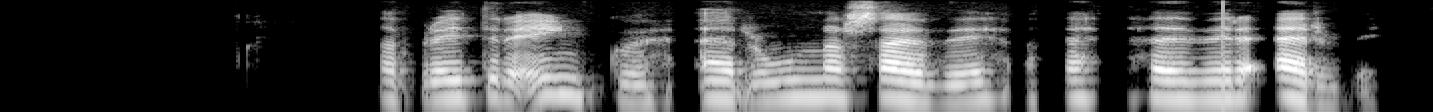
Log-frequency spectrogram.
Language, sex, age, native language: Icelandic, female, 60-69, Icelandic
